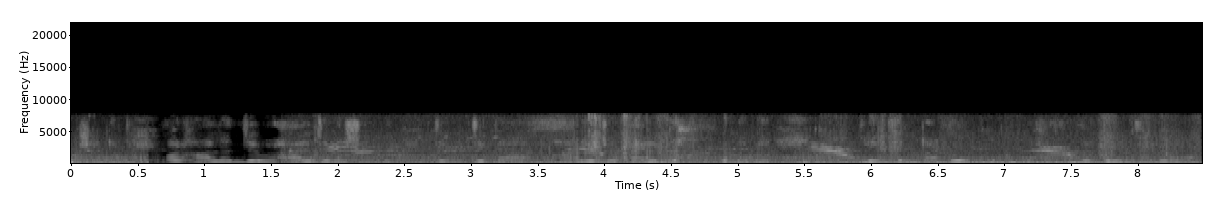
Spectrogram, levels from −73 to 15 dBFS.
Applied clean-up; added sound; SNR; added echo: none; Meow; -2 dB; none.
